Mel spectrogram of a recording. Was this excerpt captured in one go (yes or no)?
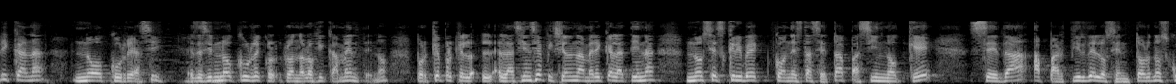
yes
